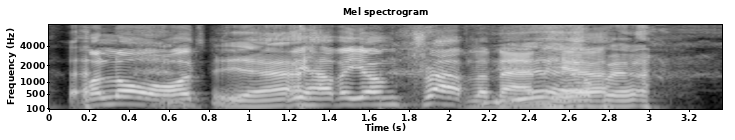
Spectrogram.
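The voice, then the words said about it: Put-on British accent. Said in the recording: “that British accent they have”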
